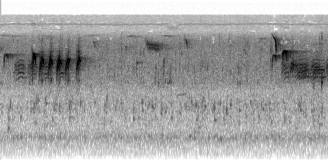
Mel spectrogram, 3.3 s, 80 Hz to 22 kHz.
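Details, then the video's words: Chickadee giving a rapid string of about five high, piercing notes, a brief pause, then a longer high whistled phrase at the end, with steady background hiss throughout. "1-hour Chickadee Birdsong | The Chickadee Sings"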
